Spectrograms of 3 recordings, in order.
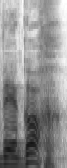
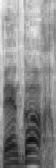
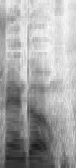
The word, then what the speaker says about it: van Gogh: was born in Antwerp she says to say it like this Vincent van Gogh and she coughs as she says it van Gogh van Gogh but Miss Cook says van Gogh we are march single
